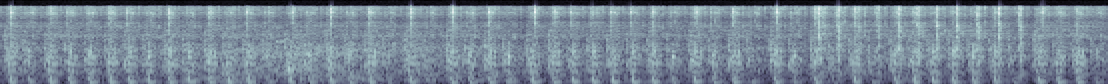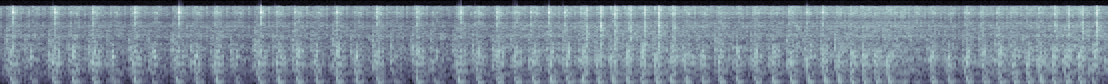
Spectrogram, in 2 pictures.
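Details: Suzuki Raider single after overheating and dying; carburetor cleaned, filter, spark plug, regulator and battery replaced, oil added; one-click start, dense uneven ticking clatter on every firing pulse – noisy engine ticking ("pumipitik"), cause not confirmed.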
